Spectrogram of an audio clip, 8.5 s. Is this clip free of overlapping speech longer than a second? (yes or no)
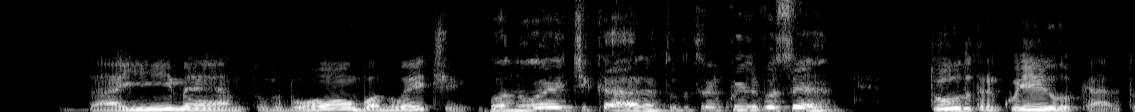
yes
